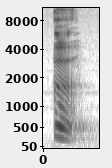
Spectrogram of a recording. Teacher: slightly parted your jaw is slightly lower than for ooh and your tongue is high but not as high as when you say ooh let's try it uh some key words to help you remember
